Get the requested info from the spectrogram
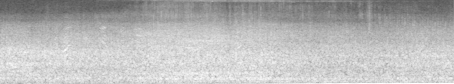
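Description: Steady outdoor background noise, an even wash of sound with no distinct events.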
